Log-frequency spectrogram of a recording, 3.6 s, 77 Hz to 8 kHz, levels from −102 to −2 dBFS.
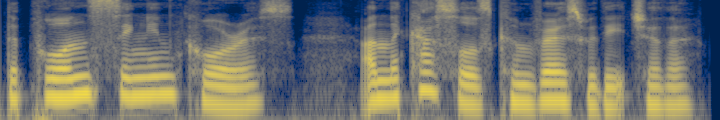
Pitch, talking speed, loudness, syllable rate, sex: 170 Hz, 200 wpm, -19 LUFS, 5.3 syllables/s, female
